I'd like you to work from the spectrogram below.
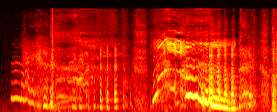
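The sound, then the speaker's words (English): A person does a voice imitation of a horse neigh: a loud, wavering, high whinny that rises and trembles, then slides downward, with bursts of laughter around it. “The way I just neighed.”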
